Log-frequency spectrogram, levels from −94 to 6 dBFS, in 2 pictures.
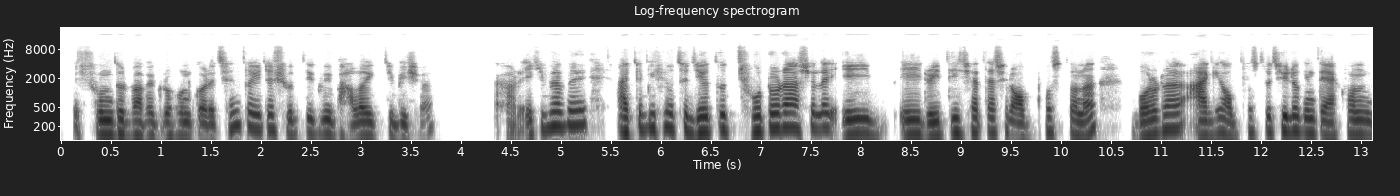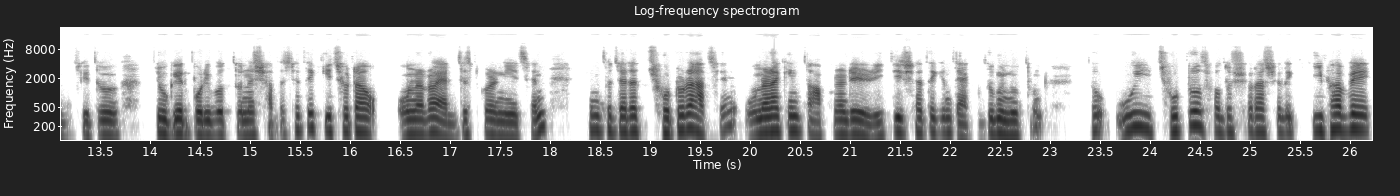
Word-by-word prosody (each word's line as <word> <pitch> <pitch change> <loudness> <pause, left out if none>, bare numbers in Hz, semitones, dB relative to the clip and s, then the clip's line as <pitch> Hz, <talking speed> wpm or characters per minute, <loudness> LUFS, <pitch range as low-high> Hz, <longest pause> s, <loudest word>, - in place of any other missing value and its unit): উ - - -6
সুন্দরভাবে 130 -2 +2
গ্রহণ 125 0 -2
করেছেন। 115 - -2
তো - - -24
এটা 175 +1 -3
সত্যিই 135 +1 -5
খুবই 135 -1 0
ভালো 115 +2 -1
একটি - - -14
বিষয়। 105 - -9 0.8
আর - - -9
এখানে 195 +8 +1 0.4
আরেকটা 150 +4 +1
বিষয় 190 +1 -1
হচ্ছে 175 0 -2
যেহেতু 155 +3 +3 0.2
ছোটরা 185 +4 +4
আসলে, 185 +2 -1 0.2
এই, 140 +1 +5 0.5
এই 135 - +4 0.2
রীতির 125 +4 +1
সাথে 150 0 -2
আসলে 145 -2 -6
অভ্যস্ত 150 - -9 0.2
না। - - +4 0.5
বড়রা 145 +8 +3 0.3
আগে 130 +3 -1
অভ্যস্ত 130 +5 -11 0.2
ছিল, 160 -1 +4
কিন্তু 145 -2 +1
এখন 135 +2 -2 0.3
যেহেতু 125 +2 -5 0.5
যুগের 140 0 +4
পরিবর্তনের 130 0 +1
সাথে, - - -11
সাথে 165 +2 -4
কিছুটা 160 0 +1 0.4
উনারাও 140 +2 +4
অ্যাডজাস্ট 125 +1 -3
করে 135 -2 +1
নিয়েছেন। 120 +6 0 0.5
কিন্তু 165 -1 -2
যারা 160 +1 +5 0.2
ছোটরা 170 +5 +3
আছেন 165 +6 -11 0.3
উনারা 155 +3 +7
কিন্তু 165 -2 +1
আপনার 135 +2 -2
এই 130 - +6
রীতির 135 +5 +1
সাথে 145 0 -3
কিন্তু 145 -2 -4
একদমই 135 +6 +1
নতুন। 125 - -4 0.5
তো - - -4 0.3
ঐ - - +4 0.3
ছোট 160 +2 0 0.2
সদস্যরা 155 0 -4
আসলে 155 0 -5 0.2
কিভাবে 170 +2 +4
145 Hz, 140 wpm, -19 LUFS, 130-160 Hz, 0.8 s, উনারা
